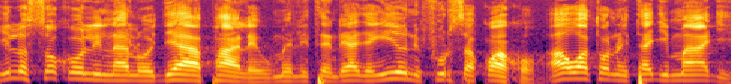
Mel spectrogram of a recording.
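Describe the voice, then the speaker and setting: Fairly high in pitch with ordinary pitch variation, a man talks fairly quickly over a quiet background. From Tanzania. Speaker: professor, business lecturer. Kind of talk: talk to an audience of entrepreneurs. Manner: animated. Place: hall. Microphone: handheld.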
